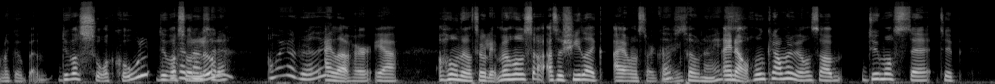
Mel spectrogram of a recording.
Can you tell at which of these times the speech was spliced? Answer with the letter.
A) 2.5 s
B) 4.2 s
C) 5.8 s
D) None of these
A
